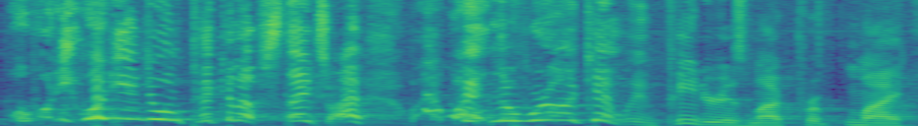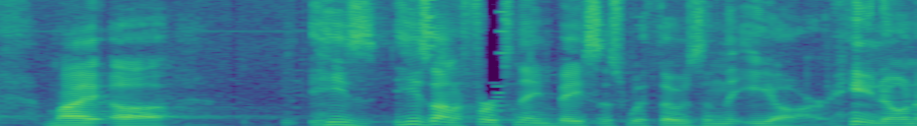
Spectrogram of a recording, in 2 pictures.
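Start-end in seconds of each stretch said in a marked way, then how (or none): 0.0-3.3 very high, astonished and half laughing; a parent shocked at his son; squealing incredulous outburst; shocked disbelief. Retold or imitated. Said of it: "I said".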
